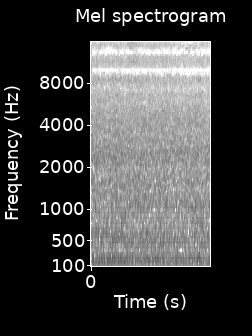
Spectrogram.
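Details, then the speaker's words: 1970s Electrohome 652-1 20-inch box fan, motor windings looked overheated but passed insulation tests, on low speed drawing 1.24 amps: smooth, even hum with a soft rush of air and no rattles; healthy low-speed running. "all right so on low-speed we are down to one point two four amps so those are really healthy readings"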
